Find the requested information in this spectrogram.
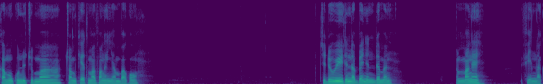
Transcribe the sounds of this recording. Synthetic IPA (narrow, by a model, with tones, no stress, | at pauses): ka˦mu˨ku˦ndu˦t͡ʃu˦bma˦t͡ʃo˦mke˨ti˦ma˦fa˦ŋi˨ja˨mba˨ko˨ | t͡ʃi˨du˦wi˦˨di˦na˨be˦ni˨n˨de˦me˨n˨ | ma˦ŋe˦ | fi˨nːa˨k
